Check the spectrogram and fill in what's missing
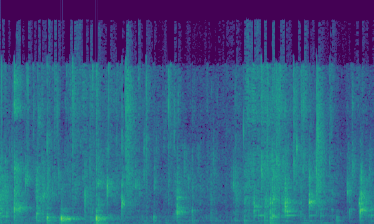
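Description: Banana and jaggery puris frying in hot oil crackle and bubble loudly and closely, with irregular bursts of spitting sizzle that rise and fall over a few seconds.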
